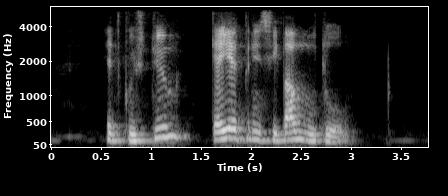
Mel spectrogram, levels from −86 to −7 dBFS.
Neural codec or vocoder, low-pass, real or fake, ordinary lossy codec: codec, 44.1 kHz, 2.6 kbps, SNAC; 5.4 kHz; fake; Opus, 64 kbps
